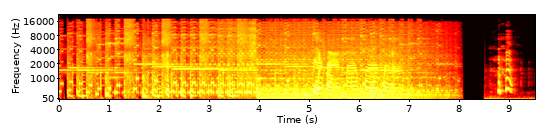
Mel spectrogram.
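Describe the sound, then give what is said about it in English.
A crude, buzzy 8-bit sound effect: clashing electronic tones and jittery chirps pile up loudly for about eight seconds, cut out, then two quick high blips follow. “No, it's like a Chinese knockoff version of the sound effect.”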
